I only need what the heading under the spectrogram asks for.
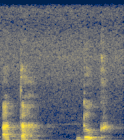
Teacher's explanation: विसर्ग, इसका उच्चारण ह की तरह होता है, जैसे अतः, दुख इत्यादि।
